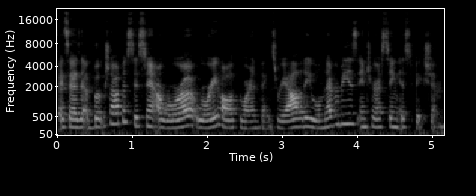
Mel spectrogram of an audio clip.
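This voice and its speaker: Over noticeable background noise, a woman with a fairly high pitch speaks at a very fast pace in an animated tone with lively intonation. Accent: Southern US. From US South. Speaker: book vlogger. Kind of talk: casual chat.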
